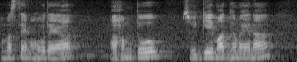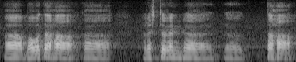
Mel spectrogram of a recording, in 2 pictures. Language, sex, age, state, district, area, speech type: Sanskrit, male, 60+, Andhra Pradesh, Visakhapatnam, urban, spontaneous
